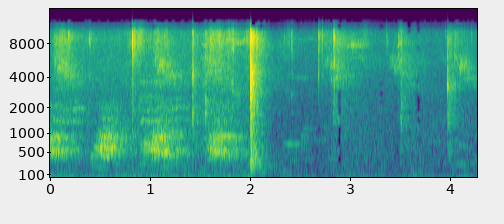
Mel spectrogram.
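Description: A dog barking a few times in the first two seconds, and one sharp knock of a spatula against the mixing bowl about two seconds in.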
